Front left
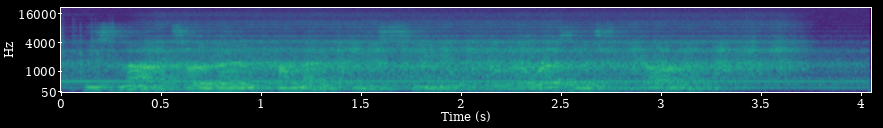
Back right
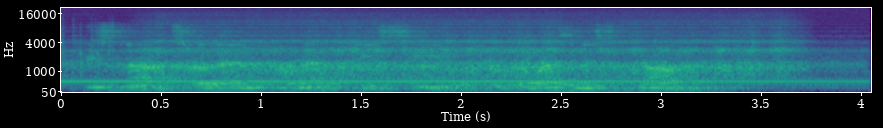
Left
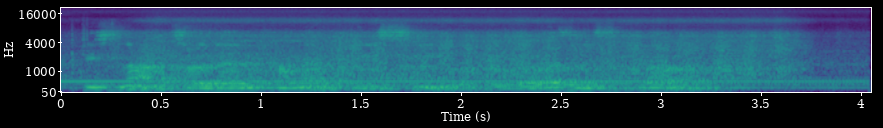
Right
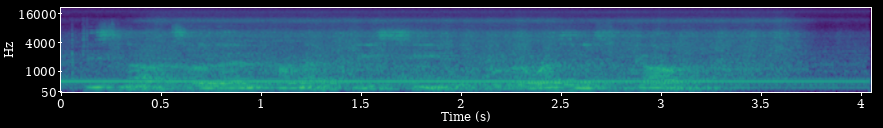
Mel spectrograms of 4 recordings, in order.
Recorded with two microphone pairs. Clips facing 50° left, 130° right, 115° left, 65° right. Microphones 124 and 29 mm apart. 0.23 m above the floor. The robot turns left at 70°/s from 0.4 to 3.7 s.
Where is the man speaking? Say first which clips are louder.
Front left 1 dB, left 2 dB; 85° left, 1.7 m; by 3.3 s 120° right, 1.7 m.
